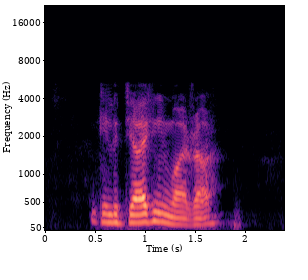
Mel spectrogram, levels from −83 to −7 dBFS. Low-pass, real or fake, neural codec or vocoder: 5.4 kHz; fake; codec, 16 kHz in and 24 kHz out, 0.6 kbps, FocalCodec, streaming, 2048 codes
